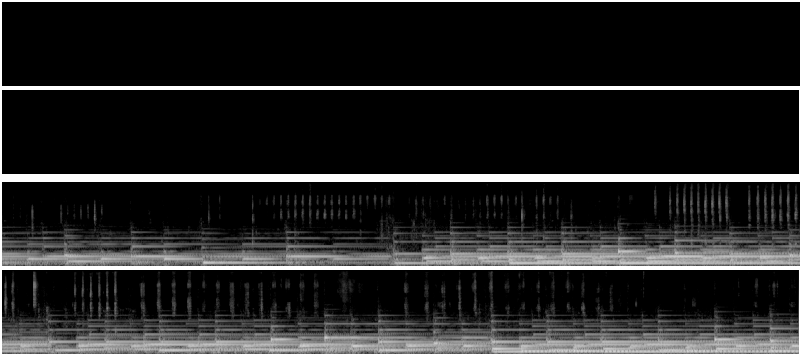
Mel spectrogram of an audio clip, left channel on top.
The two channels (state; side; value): silent; left; digital silence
